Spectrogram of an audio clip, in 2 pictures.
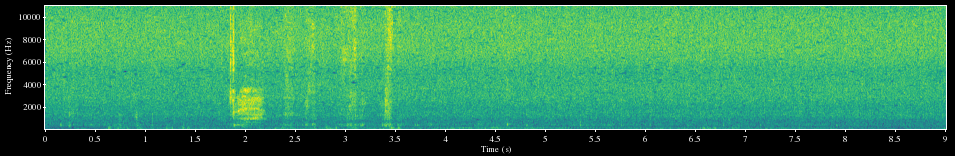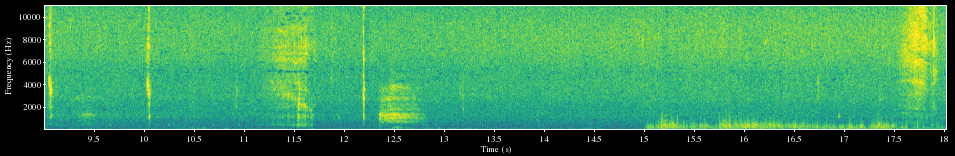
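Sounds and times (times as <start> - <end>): steady low rumble: 0.0 - 11.2.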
